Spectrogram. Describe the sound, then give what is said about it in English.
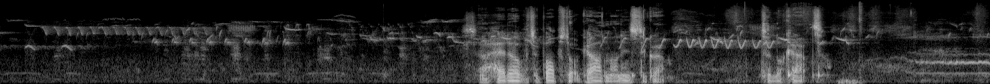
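Birds chirp and tweet steadily in the background, bright repeated calls layered together, waiting to be fed their breakfast, while a man talks over them in the foreground. “Hence I'm late, and all the birds are waiting for their breakfast.”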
